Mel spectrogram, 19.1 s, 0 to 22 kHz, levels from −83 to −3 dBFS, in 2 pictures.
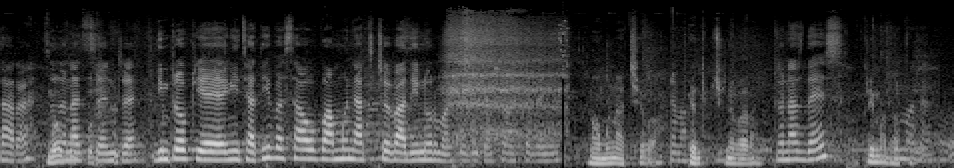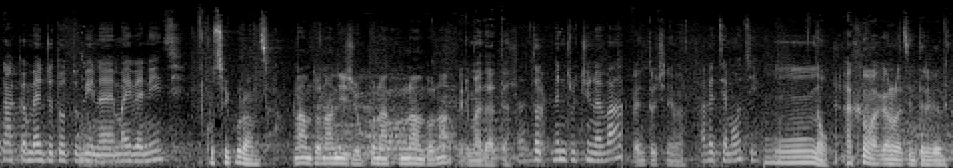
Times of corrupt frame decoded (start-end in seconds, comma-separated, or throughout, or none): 5.59-5.70, 6.84-6.90, 10.30-10.37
